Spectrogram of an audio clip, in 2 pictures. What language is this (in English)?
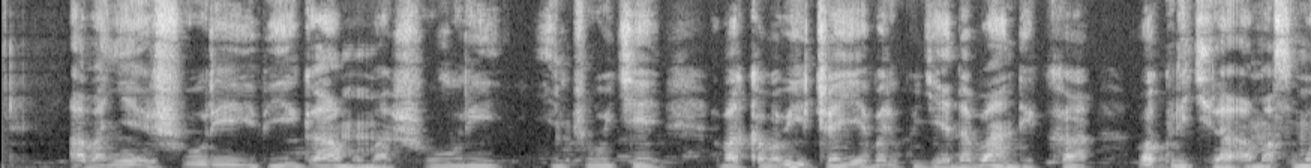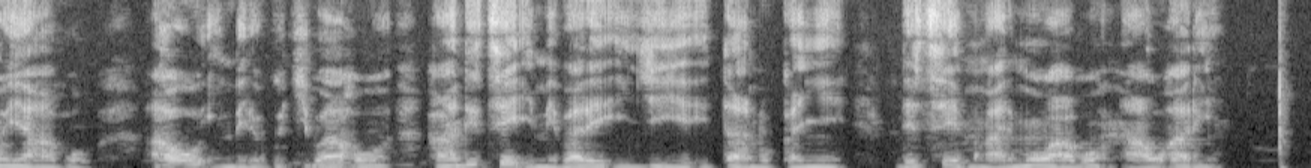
Kinyarwanda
